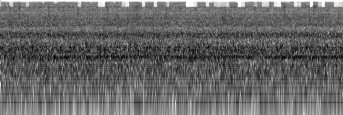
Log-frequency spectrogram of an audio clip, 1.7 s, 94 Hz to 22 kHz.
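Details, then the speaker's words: 2001 Pontiac Bonneville, engine idling after fixing the A/C compressor clutch whose outer plate rubbed the spinning pulley and ground: smooth, even hiss with no scraping or grinding; clutch now quiet and healthy. "right now you can hear it's really not making any noise which is good cuz right now that the outside part even though it was off was touching the spinning part a little and making a grading noise it sounded pretty terrible"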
